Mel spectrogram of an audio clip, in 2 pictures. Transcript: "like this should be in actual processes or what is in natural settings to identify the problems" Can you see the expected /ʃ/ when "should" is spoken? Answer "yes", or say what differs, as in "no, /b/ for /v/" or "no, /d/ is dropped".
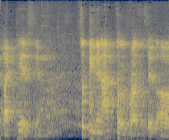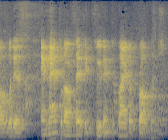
no, /s/ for /ʃ/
